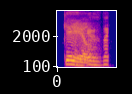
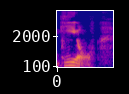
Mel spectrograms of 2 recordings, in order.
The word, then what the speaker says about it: Gehl: easy to pronounce it's you pronounce it like it's g a l e or g a i l anyway okay I was gonna say Gil so that's why I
